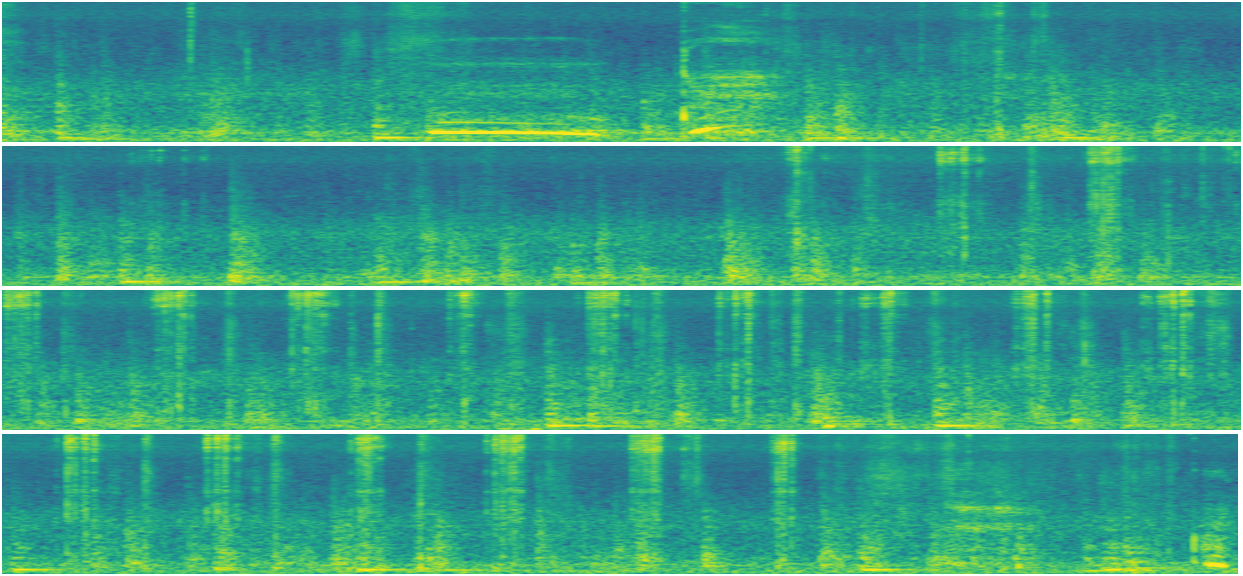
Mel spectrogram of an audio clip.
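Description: scissors cutting fabric

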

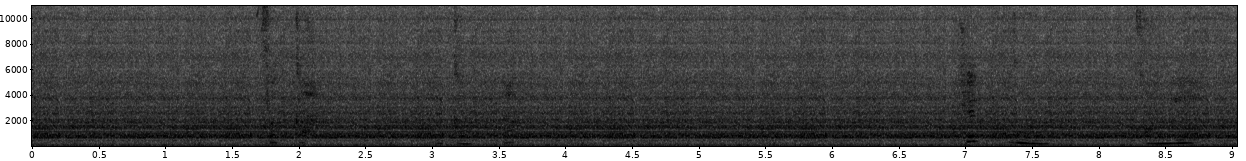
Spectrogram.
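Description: hair dryer running

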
